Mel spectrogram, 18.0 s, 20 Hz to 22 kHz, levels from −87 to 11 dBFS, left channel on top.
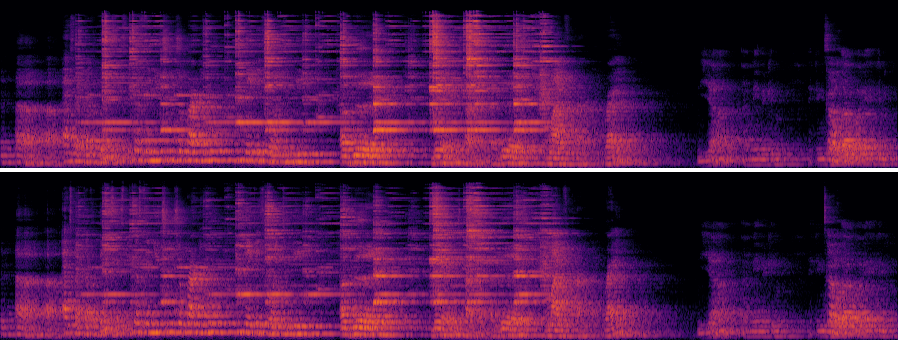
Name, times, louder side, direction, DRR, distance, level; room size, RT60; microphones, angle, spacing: voice 1, 0.3-4.4 4.7-6.1 6.8-7.6 8.6-10.4 10.9-11.7 12.1-12.4 16.5-16.8, equal, 70° right, -6 dB, 3.0 m, -30 dB
sound 1, 1.5-11.1, left 3 dB, 30° left, 1.4 m, -29 dB
voice 2, 13.9-14.6 14.8-15.6 16.2-17.8, equal, 15° left, -4 dB, 1.8 m, -34 dB
12.5 x 9.5 x 3.6 m, 2.2 s
head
